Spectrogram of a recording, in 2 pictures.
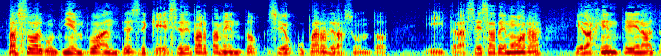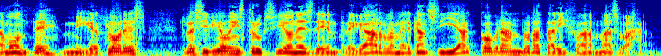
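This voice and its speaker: A man narrating a dramatized short story for radio in an expressive, measured storytelling style. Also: on the low side.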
